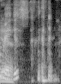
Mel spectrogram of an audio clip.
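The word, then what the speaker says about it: Raguse: and memory uh and he says it's like two first names Ray and Gus so in fact you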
